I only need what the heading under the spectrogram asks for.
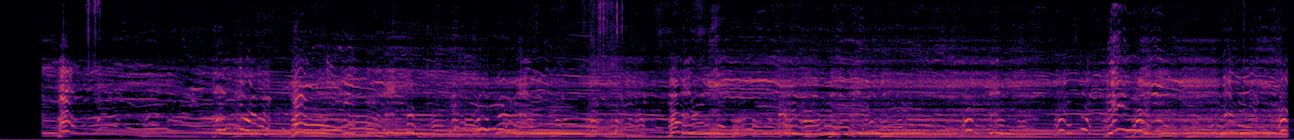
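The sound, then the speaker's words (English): A pack of well-rested sled dogs from an Iditarod race team howls and whines together in an excited, overlapping chorus, loud, with rising and falling yelps that continue almost without pause as the team leaves Galena; no one speaks. “We will leave you with the sound of some well-rested dogs from Nicholas Petit's team as he left Galena yesterday.”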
